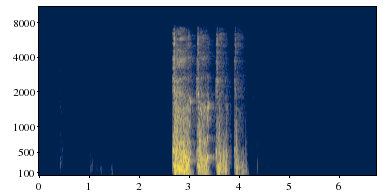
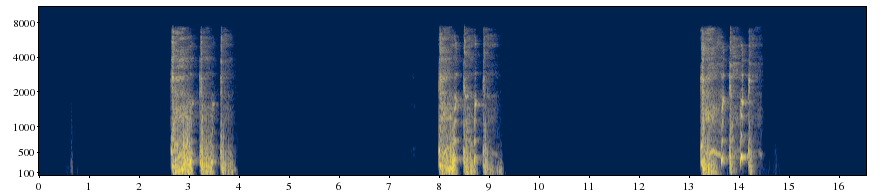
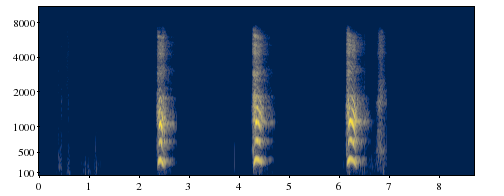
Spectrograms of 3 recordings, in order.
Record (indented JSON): {
  "cough_length": "6.7 s",
  "cough_amplitude": 28190,
  "cough_signal_mean_std_ratio": 0.29,
  "three_cough_length": "16.6 s",
  "three_cough_amplitude": 29554,
  "three_cough_signal_mean_std_ratio": 0.31,
  "exhalation_length": "8.7 s",
  "exhalation_amplitude": 27873,
  "exhalation_signal_mean_std_ratio": 0.21,
  "survey_phase": "alpha (2021-03-01 to 2021-08-12)",
  "age": "18-44",
  "gender": "Female",
  "wearing_mask": "No",
  "symptom_none": true,
  "smoker_status": "Never smoked",
  "respiratory_condition_asthma": true,
  "respiratory_condition_other": false,
  "recruitment_source": "REACT",
  "submission_delay": "2 days",
  "covid_test_result": "Negative",
  "covid_test_method": "RT-qPCR"
}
